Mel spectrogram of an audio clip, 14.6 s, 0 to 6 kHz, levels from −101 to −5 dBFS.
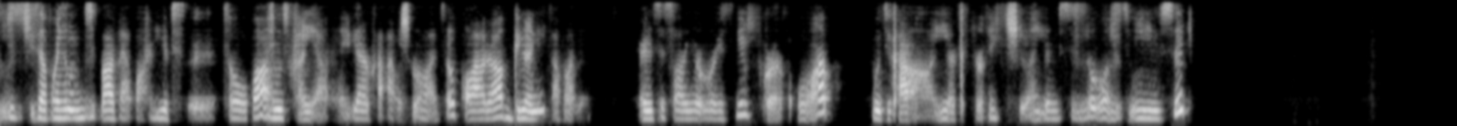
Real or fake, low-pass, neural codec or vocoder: fake; 5.4 kHz; codec, 16 kHz, 0.5 kbps, FreqCodec, larger model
